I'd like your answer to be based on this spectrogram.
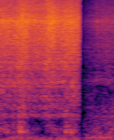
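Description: Onions with salt sizzle and hiss in a pan while being stirred, a steady close frying sound that cuts off abruptly partway through, leaving a quieter low hiss.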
